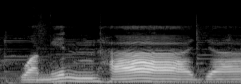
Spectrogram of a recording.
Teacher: Karena yang seharusnya ketika diwasal itu punya hukum tanwin, tergantung kepada huruf selanjutnya, akan tetapi ini berhenti, maka berhentinya tidak menggunakan tanwin saat dibaca, tapi cukup dengan hukum seperti mad tabi'i. Akan tetapi karena di akhir kalimat, maka hukumnya dinamakan mad iwad.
